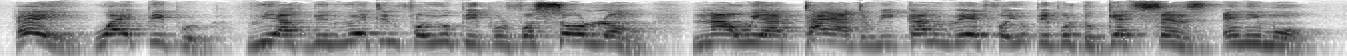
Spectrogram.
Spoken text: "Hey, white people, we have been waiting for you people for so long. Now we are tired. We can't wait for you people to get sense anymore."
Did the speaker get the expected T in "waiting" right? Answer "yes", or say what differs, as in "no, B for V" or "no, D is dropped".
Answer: yes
